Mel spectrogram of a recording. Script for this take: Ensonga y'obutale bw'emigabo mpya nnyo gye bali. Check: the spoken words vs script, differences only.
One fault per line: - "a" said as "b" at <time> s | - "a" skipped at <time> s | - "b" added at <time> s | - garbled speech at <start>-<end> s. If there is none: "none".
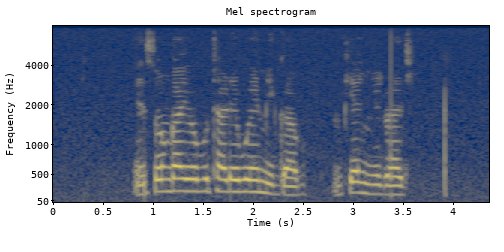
- "gye" skipped at 3.3 s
